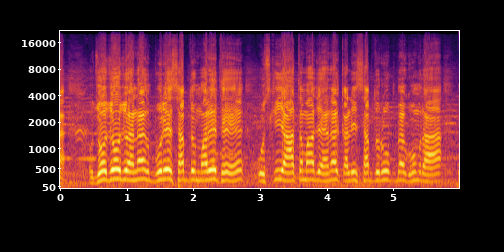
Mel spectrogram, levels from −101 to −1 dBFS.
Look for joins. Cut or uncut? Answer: uncut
